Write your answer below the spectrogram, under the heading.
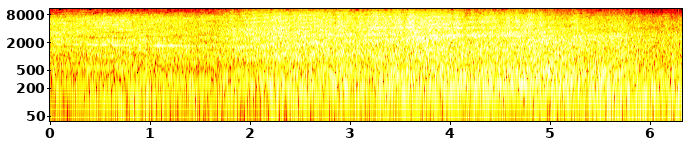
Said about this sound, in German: Jetzt fliegt gerade ein sehr schön gestreiftes Flugzeug über uns.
